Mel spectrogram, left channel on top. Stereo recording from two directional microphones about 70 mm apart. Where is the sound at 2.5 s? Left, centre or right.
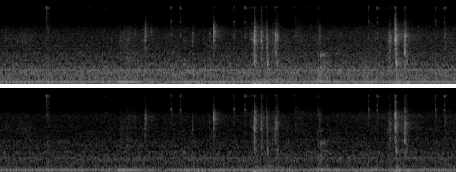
Centre.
